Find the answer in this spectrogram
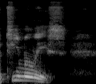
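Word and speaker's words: Ti Malice: i realized oh apparently that's the correct way to pronounce time alice so team elise uh is this sort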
